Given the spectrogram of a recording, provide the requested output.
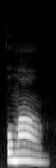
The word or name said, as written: Uma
